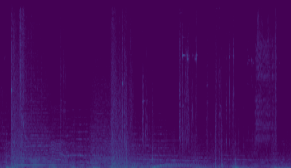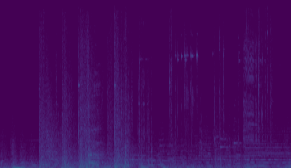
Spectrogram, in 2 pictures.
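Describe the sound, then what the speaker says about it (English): Gunfire in Mafia: Definitive Edition during a shootout with police, with dense bursts of shots, crashes and debris filling the scene and fairly loud throughout. "They're shooting!"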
